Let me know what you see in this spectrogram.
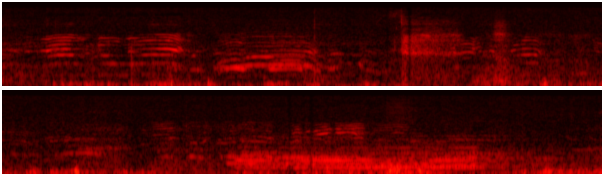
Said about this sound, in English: She's got a train going in the background. It just wouldn't be Port Edwards, though, hearing a train.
